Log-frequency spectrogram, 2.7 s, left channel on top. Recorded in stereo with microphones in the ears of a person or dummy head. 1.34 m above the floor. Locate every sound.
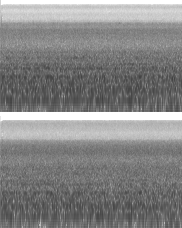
0.0 s an engine running: 30° left (ahead or behind)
